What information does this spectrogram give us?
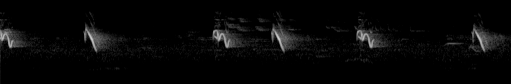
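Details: A Cape sparrow in a garden in Fourways gives sharp, high chirps, single or in quick pairs, repeated roughly every second in a quiet setting.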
